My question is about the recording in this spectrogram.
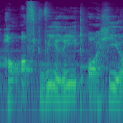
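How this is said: It is read with a put-on German accent.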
